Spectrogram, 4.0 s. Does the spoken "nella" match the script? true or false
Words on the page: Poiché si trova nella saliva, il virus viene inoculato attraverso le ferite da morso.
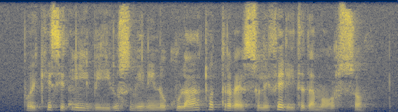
false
